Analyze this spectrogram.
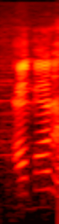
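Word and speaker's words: عمرو: Meme रा है ना और लिखने में आगे वा भी आता है लेकिन वो साइलेंट रहता है। है ना? अगर वो ना हो तो उमर पढ़ा जाएगा।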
